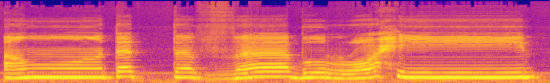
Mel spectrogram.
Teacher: نون ساکن کے بعد تا آ گئی ہے جو کہ حروف اخفا میں سے ہے تو نون ساکن کی آواز کو ہم چھپا کے پڑھیں گے اور کسی حد تک غنّے کے ساتھ بھی پڑھیں گے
